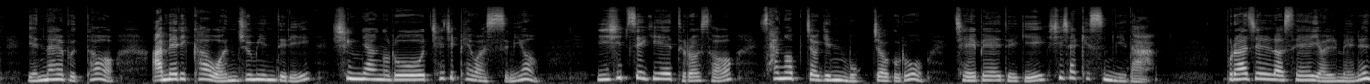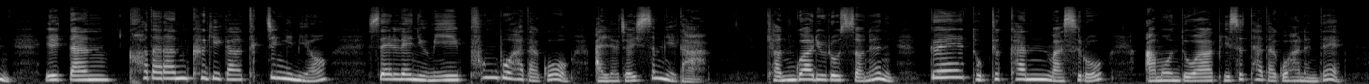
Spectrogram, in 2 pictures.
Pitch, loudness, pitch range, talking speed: 215 Hz, -21 LUFS, 180-245 Hz, 235 characters per minute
